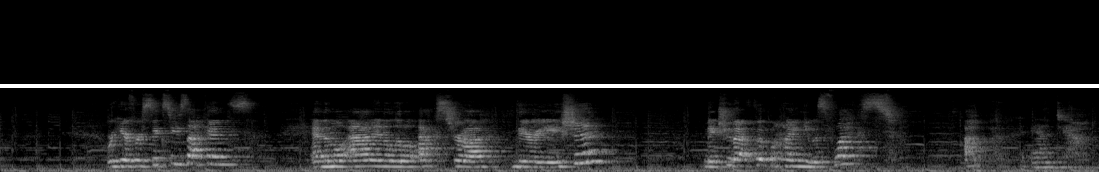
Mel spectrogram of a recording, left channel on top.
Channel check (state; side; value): silent; left; digital silence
